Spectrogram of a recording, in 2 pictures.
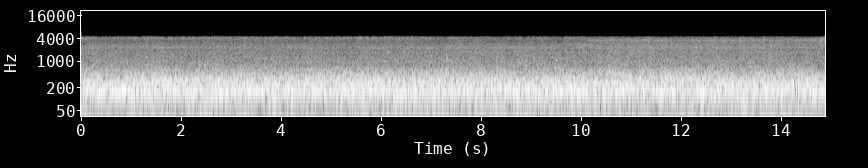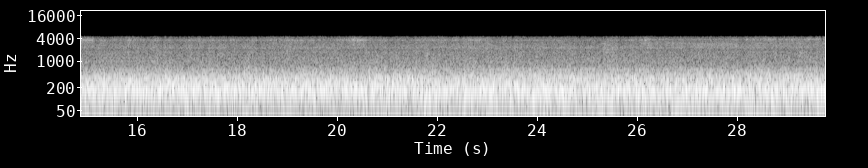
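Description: Steady inside running noise of an E2-series Tōhoku Shinkansen "Hayate" train at speed: a constant rumble of wheels on rail with a steady low hum. A thin high whine joins it about a third of the way through.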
